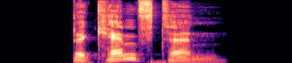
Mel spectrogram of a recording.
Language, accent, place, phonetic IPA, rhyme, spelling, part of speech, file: German, Germany, Berlin, [bəˈkɛmp͡ftn̩], -ɛmp͡ftn̩, bekämpften, adjective / verb, De-bekämpften.ogg
- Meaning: inflection of bekämpfen: 1. first/third-person plural preterite 2. first/third-person plural subjunctive II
